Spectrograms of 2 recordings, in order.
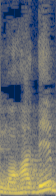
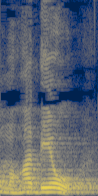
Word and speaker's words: মহাদেব: এই মহাদেব রেঞ্জে রয়েছে এটাকে মহাদেব বা মহাদেও দুটোই উচ্চারণ করা হয়ে থাকে এবং আরেকটা হচ্ছে মৈকাল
